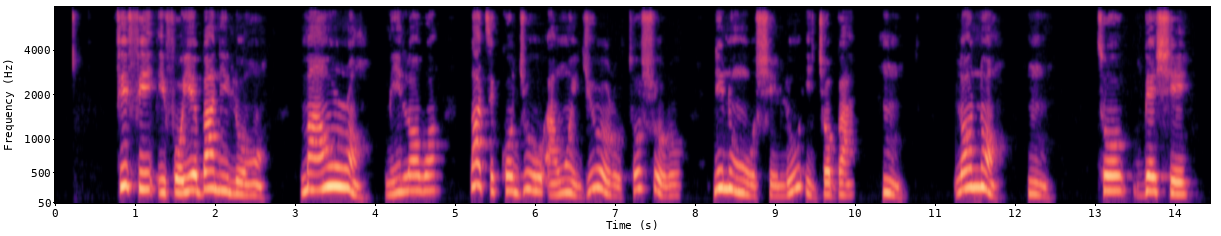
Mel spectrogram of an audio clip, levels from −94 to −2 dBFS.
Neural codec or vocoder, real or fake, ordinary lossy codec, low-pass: none; real; none; 7.2 kHz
